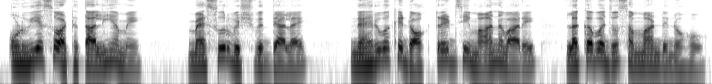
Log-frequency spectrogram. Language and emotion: Sindhi, neutral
